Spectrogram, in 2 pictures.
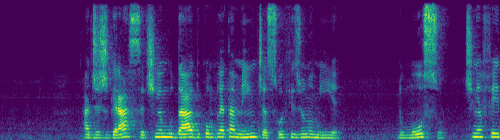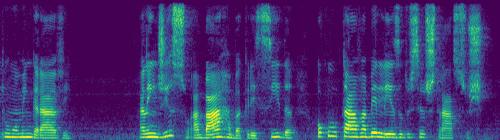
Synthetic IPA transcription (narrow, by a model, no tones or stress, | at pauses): ɐd͡ʒizɡɾasɐt͡ʃĩɲɐmud̪ad̪ʊkõmplɛt̪ɐmẽnt͡ʃɪɐsuɐfizionomiɐ | d̪ʊmosʊ | t͡ʃĩɲɐfejt̪ʊũõmẽɡɾavɪ | alẽj̃d͡ʒisʊʔɐ̰baɦbɐkɾesid̪ɐ | okuwt̪avɐːbelezɐd̪ʊʃsewʃt̪ɾasʊʃ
